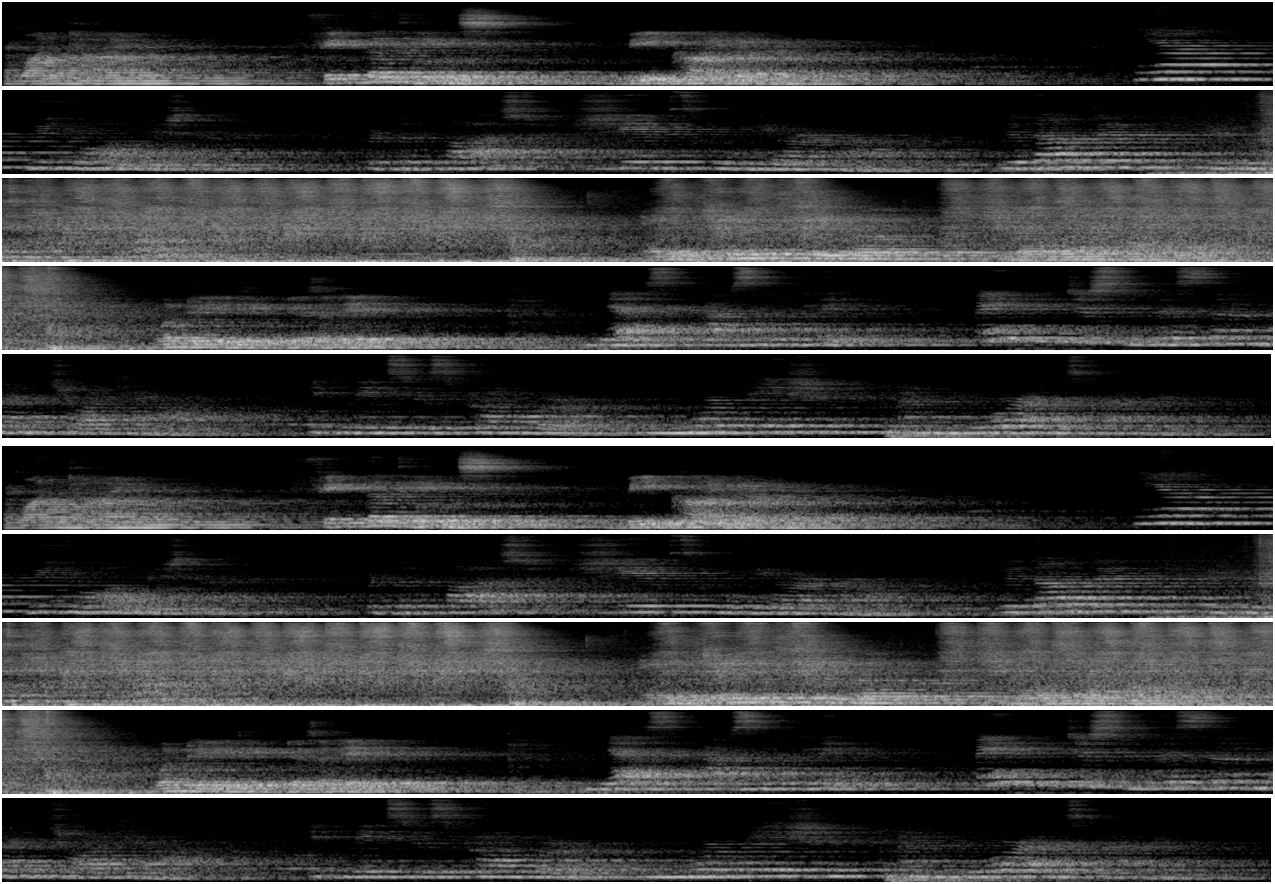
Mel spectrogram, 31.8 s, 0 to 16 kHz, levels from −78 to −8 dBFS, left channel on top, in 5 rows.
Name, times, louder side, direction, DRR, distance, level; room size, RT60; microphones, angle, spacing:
voice 1, 0.0-0.8 1.5-2.5 3.0-3.9 15.9-18.9 19.5-21.0 21.6-21.7 26.8-27.0 29.8-30.0, left 1 dB, 15° right, -8 dB, 0.5 m, -29 dB
voice 2, 5.6-6.1 6.4-7.6 8.2-10.8 11.3-13.7 21.9-23.4 23.9-26.4 26.9-28.3 28.6-31.3, left 1 dB, ahead, -16 dB, 0.8 m, -36 dB
Tools, 12.1-19.5, right 1 dB, 55° right, 0.6 m, -30 dB
2.4 x 2.0 x 2.5 m, 2.7 s
head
